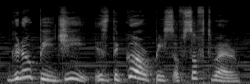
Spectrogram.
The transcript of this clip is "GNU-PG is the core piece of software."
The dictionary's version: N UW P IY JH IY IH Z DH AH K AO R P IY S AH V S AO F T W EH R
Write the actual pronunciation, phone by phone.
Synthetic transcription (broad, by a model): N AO P IY JH IY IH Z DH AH K AO R P IY S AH F S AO F T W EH R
